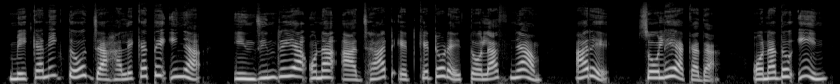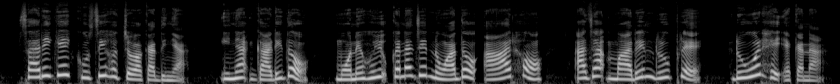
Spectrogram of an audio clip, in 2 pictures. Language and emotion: Santali, happy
